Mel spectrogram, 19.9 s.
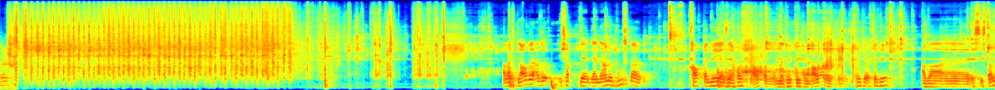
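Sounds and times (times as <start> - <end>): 
cocktail shaker being shaken: 0.2 - 8.9, 14.4 - 19.8
speech: 10.1 - 13.0, 13.8 - 19.8.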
